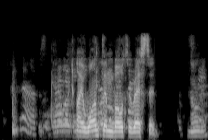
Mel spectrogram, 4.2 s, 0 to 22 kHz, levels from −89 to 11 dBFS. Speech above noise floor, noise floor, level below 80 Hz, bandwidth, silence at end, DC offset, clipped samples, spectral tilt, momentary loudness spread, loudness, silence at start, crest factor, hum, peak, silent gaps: 41 dB; -58 dBFS; -62 dBFS; 8.4 kHz; 0.05 s; under 0.1%; under 0.1%; -4.5 dB/octave; 20 LU; -16 LUFS; 0.25 s; 16 dB; none; -2 dBFS; none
